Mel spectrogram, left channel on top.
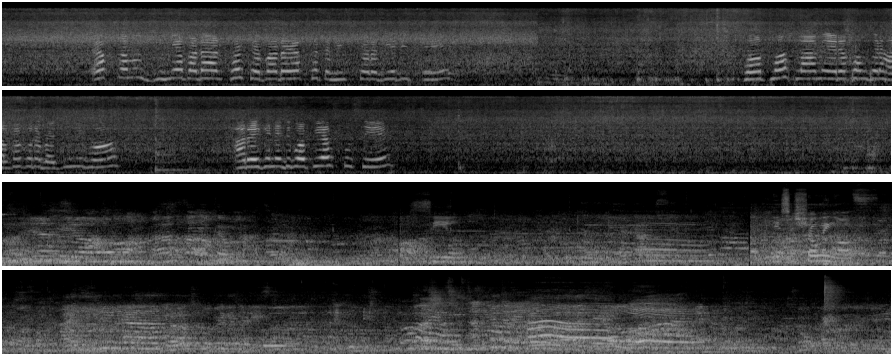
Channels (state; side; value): different; both; correlation 0.00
